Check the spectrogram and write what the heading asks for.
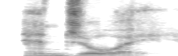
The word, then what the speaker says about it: enjoy: shoulder not shoulder shoulder in the word enjoy and joy has two syllables is the first syllable the stressed syllable or is the second syllable distressed enjoy that's right it's the second one we don't say enjoy we say enjoy we'll do one more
